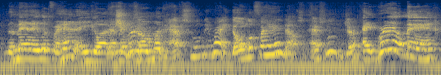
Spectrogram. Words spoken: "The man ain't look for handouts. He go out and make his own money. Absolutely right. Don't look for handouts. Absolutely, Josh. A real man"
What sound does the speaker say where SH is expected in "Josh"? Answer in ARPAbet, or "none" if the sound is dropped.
none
